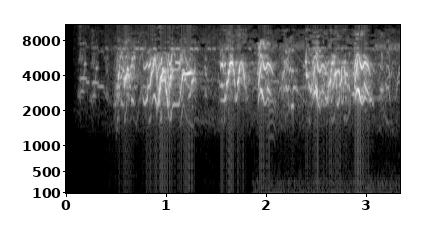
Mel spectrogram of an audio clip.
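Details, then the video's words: Whistling duck calls: dense bursts of high, thin whistled notes after a brief quiet start, coming in two runs separated by a short gap near the middle. "whistling dack call/sound /বালি হাসের ডাক/শরালী পাখির ডাক"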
